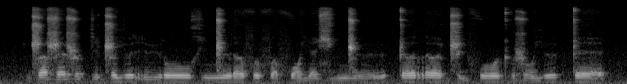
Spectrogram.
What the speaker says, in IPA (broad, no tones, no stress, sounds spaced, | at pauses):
ɖ͡ʐ a ʐ ɛ ʐ ø k i ɖ͡ʐ ə j ʏ r yː ɾ oː x i ŋ͡ǁ ʏː ɾ ɐ f ə f ɐ f ɔ j ɛ ʑ i ŋ͡ǁ ʏː | ʈ ɐ r ɐː ɖ͡ʐ i f oː ɖʱ ʊ ʐ o j ʏ | ʈ ɛ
